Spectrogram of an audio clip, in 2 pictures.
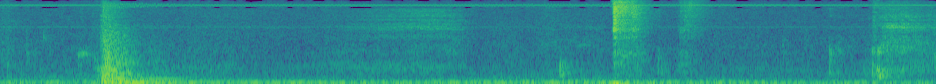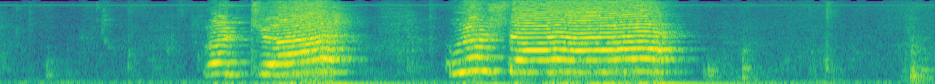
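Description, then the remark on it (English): Water sloshes and splashes in brief bursts as toy trains are washed, with a child's loud, high squealing vocal sounds breaking in near the end. “Push them down. Wash them down. And then push them down.”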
